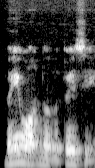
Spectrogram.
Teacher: we've got the deletion of the unstressed syllable on another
